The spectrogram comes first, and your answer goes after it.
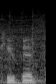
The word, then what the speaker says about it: Cutpbud: It's written Cutpbud, but apparently it's pronounced Cupid.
